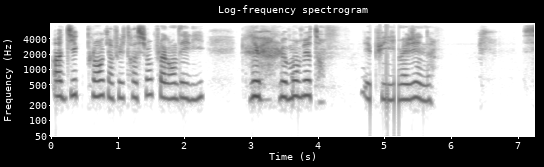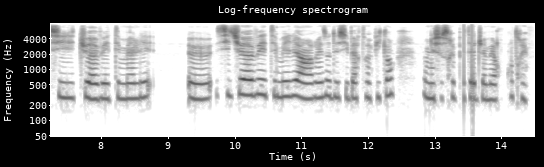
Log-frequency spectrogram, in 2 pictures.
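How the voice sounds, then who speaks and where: A woman's voice: high-pitched, level tone, moderate pace, mellow, no echo. A young woman reading dialogue from a visual novel aloud, often stumbling and restarting lines. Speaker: fan reader voicing a visual novel. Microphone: old gaming headset. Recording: dull lo-fi gaming headset mic.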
